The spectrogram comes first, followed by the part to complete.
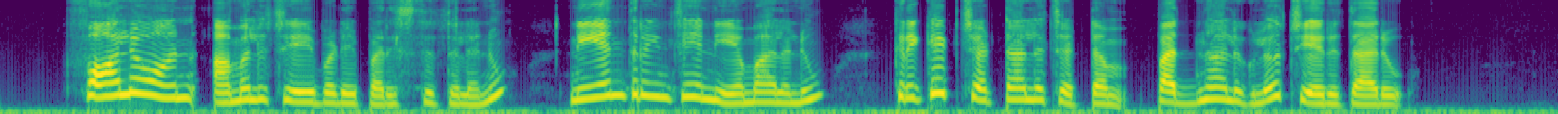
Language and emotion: Telugu, neutral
